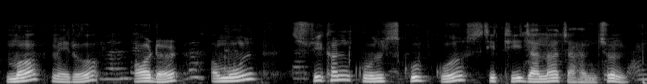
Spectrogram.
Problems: continuous background conversations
